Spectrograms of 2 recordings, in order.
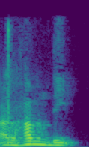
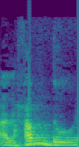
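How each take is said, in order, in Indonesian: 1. Kata ini diakhiri dengan vokal i setelah hamd. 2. Kata ini diakhiri dengan vokal u setelah hamd. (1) "walaupun dia bacanya alhamdi" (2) "yang dimaksud adalah alhamdu"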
